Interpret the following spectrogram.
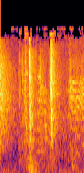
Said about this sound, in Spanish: Tiene una puerta cerrada con cristal esmerilado color ámbar. Se enciende la luz tras la puerta. La viuda abre la puerta y entra en la habitación.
